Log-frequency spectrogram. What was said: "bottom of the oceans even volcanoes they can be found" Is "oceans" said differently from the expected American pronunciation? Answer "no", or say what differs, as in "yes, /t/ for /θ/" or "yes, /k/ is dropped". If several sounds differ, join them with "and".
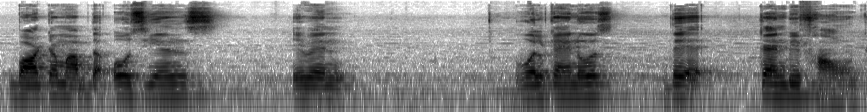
yes, /s/ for /ʃ/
